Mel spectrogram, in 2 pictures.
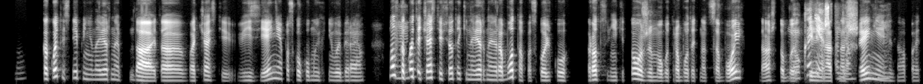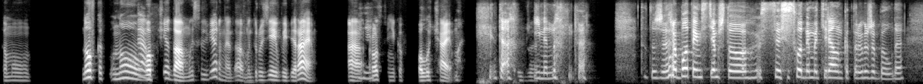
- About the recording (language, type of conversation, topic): Russian, unstructured, Почему, по вашему мнению, иногда бывает трудно прощать близких людей?
- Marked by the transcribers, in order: chuckle; laughing while speaking: "Да"; chuckle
